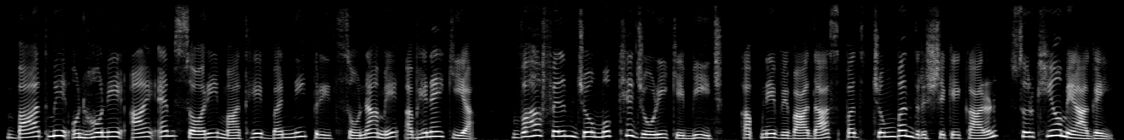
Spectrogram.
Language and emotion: Hindi, neutral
